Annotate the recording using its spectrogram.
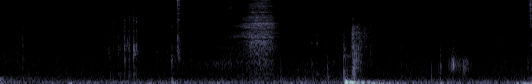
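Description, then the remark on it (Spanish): Quiet mouth noises and a soft slurping sip of coffee, followed by a light clunk like a cup being set down; faint, with no talking. “Pausa para trago de café.”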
